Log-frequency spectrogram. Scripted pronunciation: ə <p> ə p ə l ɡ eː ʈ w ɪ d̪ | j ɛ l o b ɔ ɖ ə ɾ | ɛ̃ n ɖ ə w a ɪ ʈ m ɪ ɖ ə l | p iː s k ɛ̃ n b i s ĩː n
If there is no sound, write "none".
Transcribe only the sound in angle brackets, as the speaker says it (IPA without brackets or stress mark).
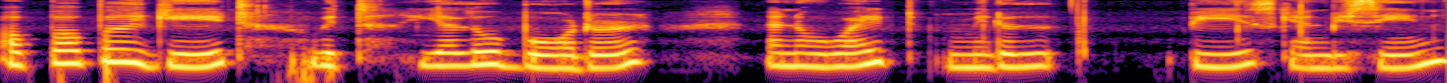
p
